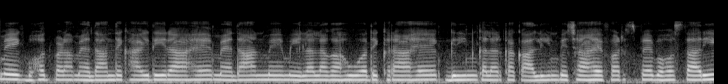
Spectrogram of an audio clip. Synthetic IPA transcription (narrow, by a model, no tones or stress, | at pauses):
mẽeːk̚bɐɦʊt̪̚bɐɽamɛːd̪aːnd̪ɪkʰaːid̪eːɾɐɦaɦɛmɛːd̪aːnmẽmeːlalɐɡaɦuad̪ɪkʰɾɐɦaɦɛɡɾiːnkɐləɾkakaːliːnbeːt͡ʃʰaɦɛfɐɾspebɐɦʊt̪saːɾi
